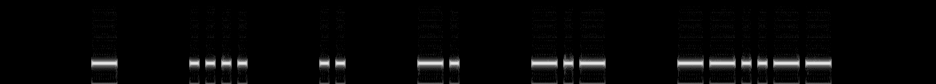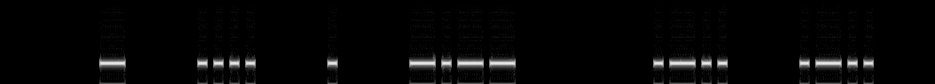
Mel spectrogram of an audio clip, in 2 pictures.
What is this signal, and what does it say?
Morse code, heard as a keyed tone, about 15 wpm, spaced as for 8 wpm, 1000 Hz. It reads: THINK, THEY LL
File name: qotdfiles / 8wpm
